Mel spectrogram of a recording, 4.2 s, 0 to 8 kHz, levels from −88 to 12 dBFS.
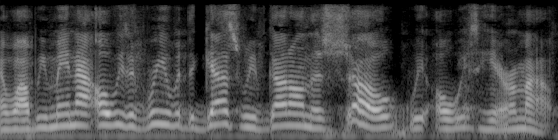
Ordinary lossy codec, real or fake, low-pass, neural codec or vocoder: AAC, 32 kbps; fake; 7.2 kHz; codec, 16 kHz, 8 kbps, FunCodec, trained on LibriTTS, 25 frames a second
